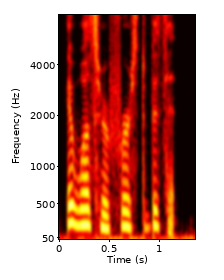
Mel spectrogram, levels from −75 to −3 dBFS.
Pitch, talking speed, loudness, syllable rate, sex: 200 Hz, 220 wpm, -18 LUFS, 5.5 syllables/s, female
